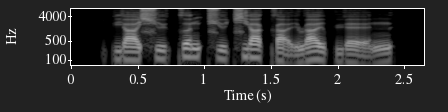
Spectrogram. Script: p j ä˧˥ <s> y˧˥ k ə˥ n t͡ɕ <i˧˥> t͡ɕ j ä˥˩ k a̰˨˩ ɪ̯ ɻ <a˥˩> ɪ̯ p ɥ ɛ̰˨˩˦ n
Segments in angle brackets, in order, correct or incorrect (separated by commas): incorrect, incorrect, correct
